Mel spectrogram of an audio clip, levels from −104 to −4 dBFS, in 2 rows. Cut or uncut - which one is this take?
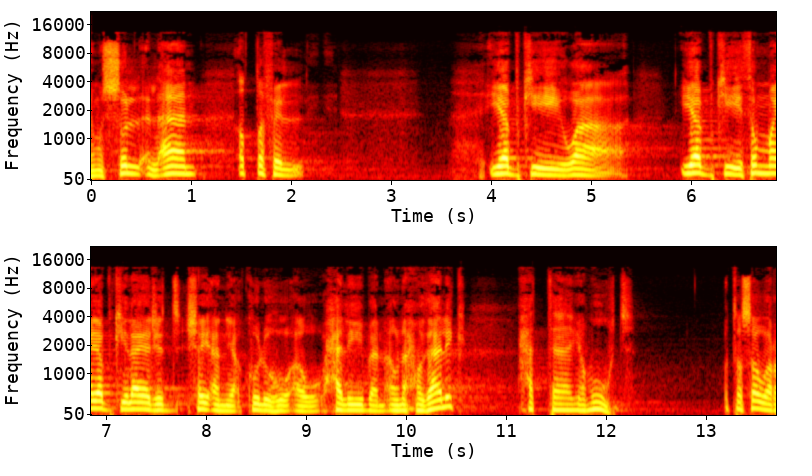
uncut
